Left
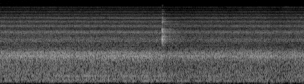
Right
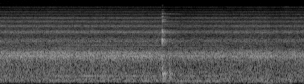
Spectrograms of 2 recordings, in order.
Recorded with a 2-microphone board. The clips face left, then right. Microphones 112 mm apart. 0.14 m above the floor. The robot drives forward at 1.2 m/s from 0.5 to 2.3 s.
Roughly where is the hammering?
Right.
